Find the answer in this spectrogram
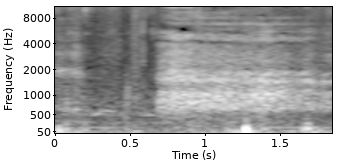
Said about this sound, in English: Okay, so as slow, like literally as slow as you can, lengthen the breath, almost like a yoga breathing or Pilates breathing. Just as long as you can. Really long, deep inhale.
